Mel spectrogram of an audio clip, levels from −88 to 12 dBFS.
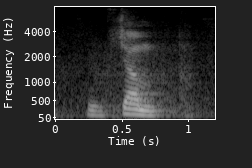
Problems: constant background noise, low volume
